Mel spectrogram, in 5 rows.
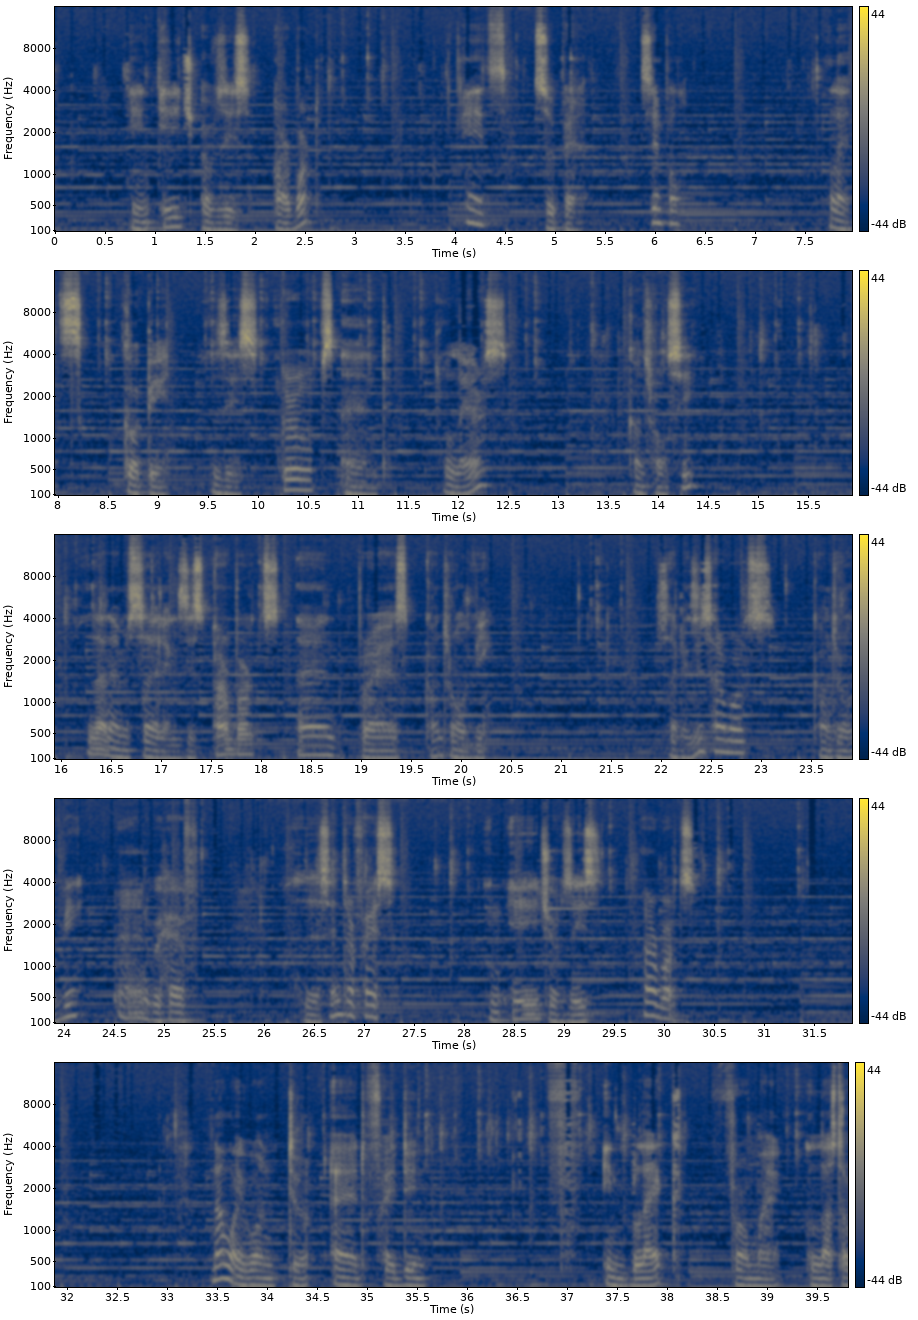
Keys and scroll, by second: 0.9 space, 2.6 space, 13.7 ctrl+c, 14.9 space, 19.8 ctrl+v, 23.6 ctrl+v, 26.6 space, 34.3 space.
